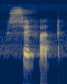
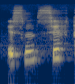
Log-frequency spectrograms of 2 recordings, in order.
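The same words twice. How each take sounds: First: सिफत said in three clear parts, si-fa-t, with a short a after the f; correct pronunciation. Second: सिफ्त said with the f run straight into the t, no vowel between; clipped wrong form सिफ्त, as some children say it; wrong pronunciation. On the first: Teacher giving students the correct सिफत, every sound spelled out. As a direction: give सिफत its full middle vowel, सि-फ-त. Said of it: "दुरुस्त तलफ़ुज़ है सिफत". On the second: Teacher showing students the mistaken सिफ्त, squeezed into two beats. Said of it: "जो कि दुरुस्त नहीं है". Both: Shown as a demonstration.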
